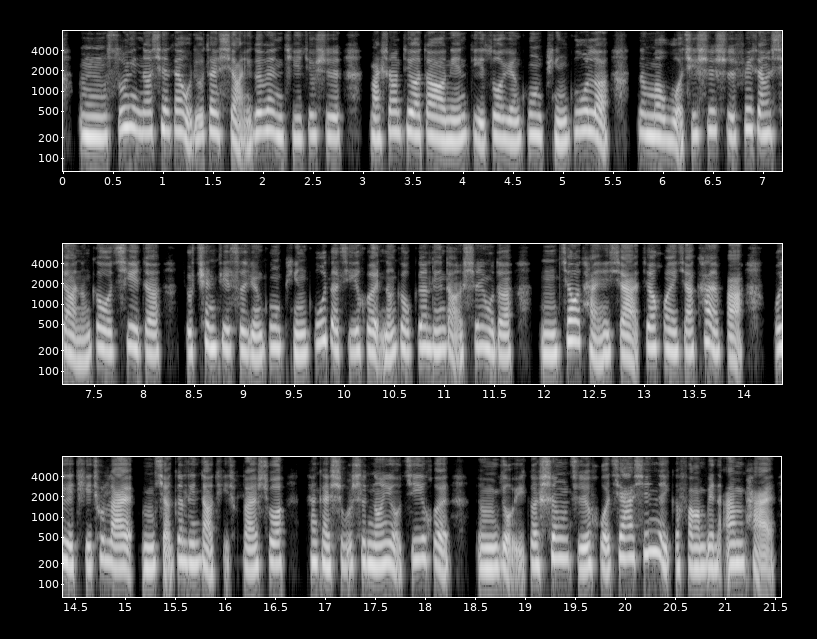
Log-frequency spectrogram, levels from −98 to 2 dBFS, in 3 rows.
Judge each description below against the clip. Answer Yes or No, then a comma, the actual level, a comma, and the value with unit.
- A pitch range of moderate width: Yes, average, 3.6 semitones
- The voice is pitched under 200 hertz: No, high, 205 Hz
